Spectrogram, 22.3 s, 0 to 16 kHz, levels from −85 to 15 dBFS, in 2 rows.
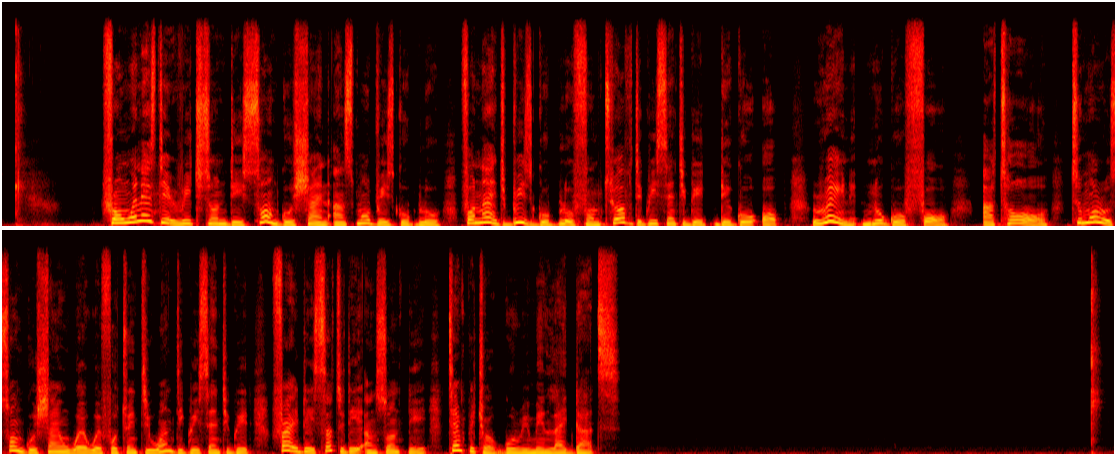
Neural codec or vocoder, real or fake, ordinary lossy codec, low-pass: vocoder, 44.1 kHz, 128 mel bands, Pupu-Vocoder; fake; none; 14.4 kHz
